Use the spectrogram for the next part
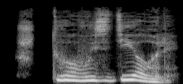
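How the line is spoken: Breathless exhale. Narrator (Russian): выдохнул он

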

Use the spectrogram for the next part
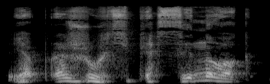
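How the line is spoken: Father wheezing hoarsely. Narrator (Russian): продолжал хрипеть папа

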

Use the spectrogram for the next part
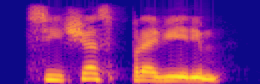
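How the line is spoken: Hoarse female reply. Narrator (Russian): хрипло ответила женщина

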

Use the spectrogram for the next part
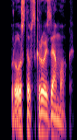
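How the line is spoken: Calm advice. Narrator (Russian): спокойно советую я

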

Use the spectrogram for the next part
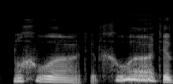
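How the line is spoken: Sleepy. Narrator (Russian): сказала она сонно

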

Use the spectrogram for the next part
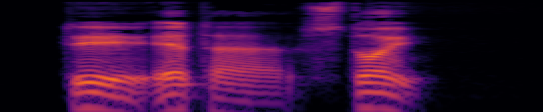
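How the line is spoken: Uncertain traffic cop. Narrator (Russian): неуверенно начал один из гаишников

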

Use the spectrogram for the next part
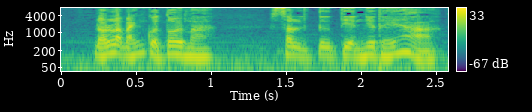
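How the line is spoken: Hasty shout. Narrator (Vietnamese): Tôi vội hét lên

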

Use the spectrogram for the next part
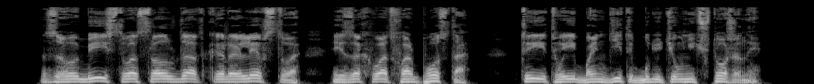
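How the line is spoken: Menacing declaration. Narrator (Russian): грозно заявил воин

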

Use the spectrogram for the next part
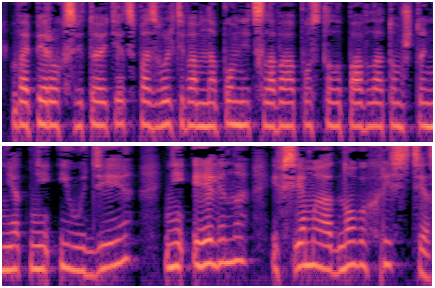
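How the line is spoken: Quiet. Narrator (Russian): сказал он тихо

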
